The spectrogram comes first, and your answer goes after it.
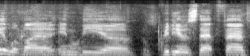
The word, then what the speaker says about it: Levia: it's Levia, dang it! How does no one say it properly?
